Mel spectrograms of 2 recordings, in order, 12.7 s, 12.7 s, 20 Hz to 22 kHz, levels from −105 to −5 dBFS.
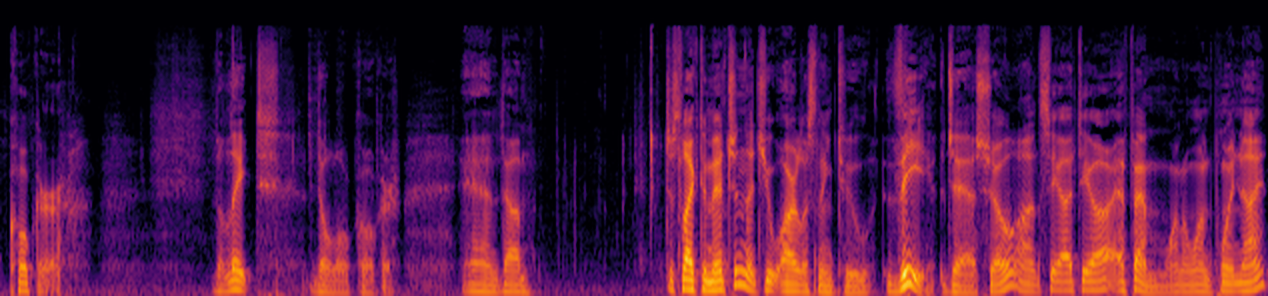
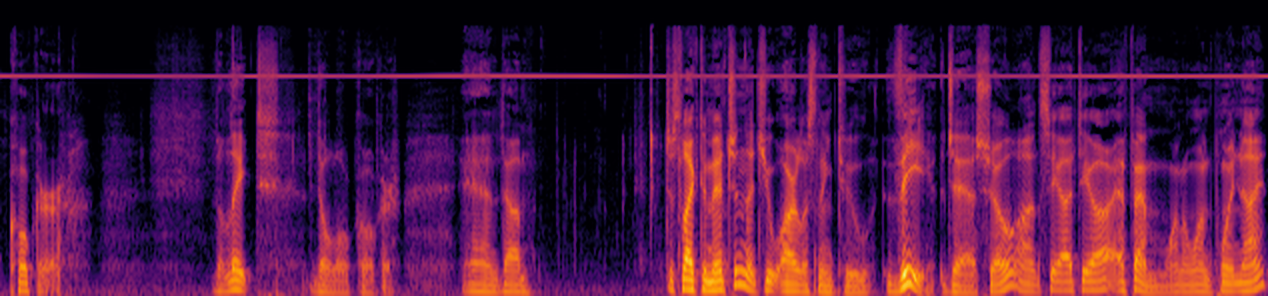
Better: first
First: none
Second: high-pitched whine; faint; throughout; 7.5 kHz, 20 dB below the speech

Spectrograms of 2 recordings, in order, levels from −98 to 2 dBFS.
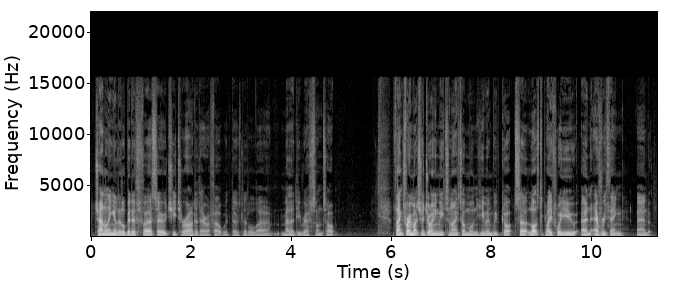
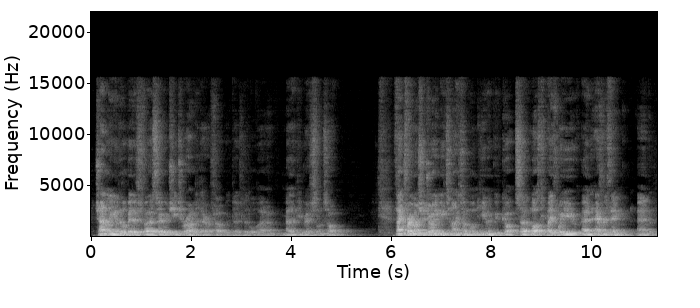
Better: first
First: none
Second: off-mic speech; far // room echo; noticeable; dies away in 0.7 s

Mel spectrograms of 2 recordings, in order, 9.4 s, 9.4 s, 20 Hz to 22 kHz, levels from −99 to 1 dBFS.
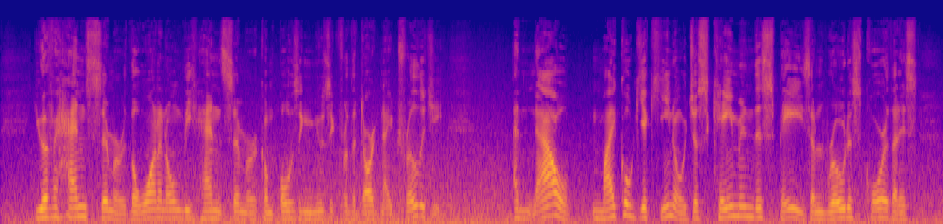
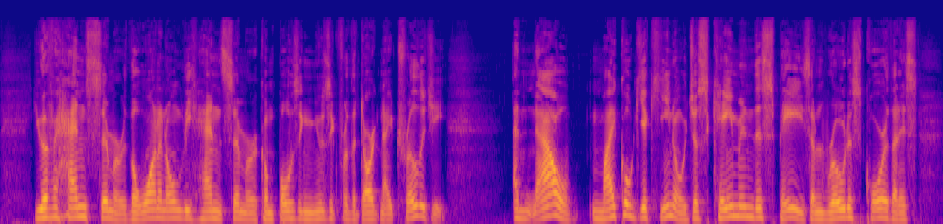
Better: second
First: wind noise on the microphone; occasional gusts; 20 dB below the speech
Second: none

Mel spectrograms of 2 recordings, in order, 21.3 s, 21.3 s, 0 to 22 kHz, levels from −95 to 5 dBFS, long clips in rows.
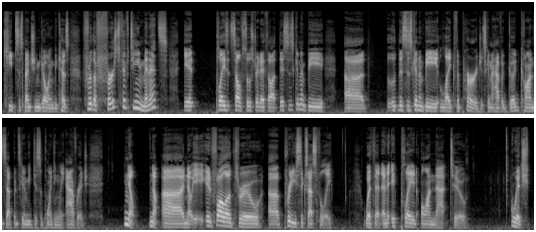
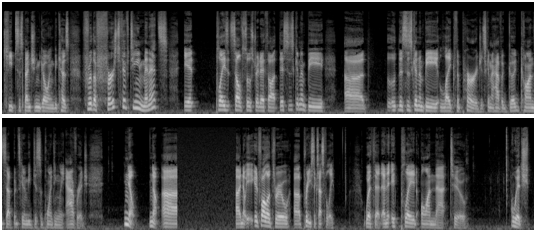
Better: first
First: none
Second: audio freezing; at 14 s for 1 s

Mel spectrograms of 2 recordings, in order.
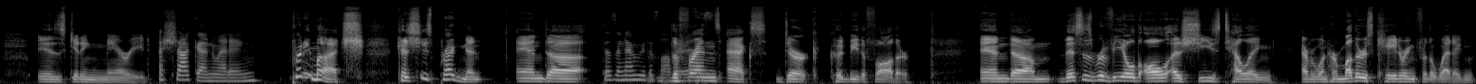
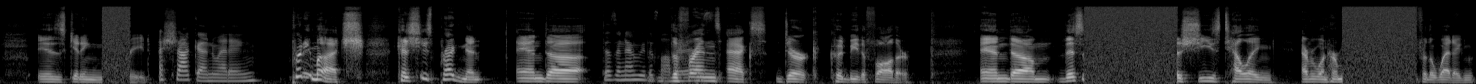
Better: first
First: none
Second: audio cutting out; filled with static; at 1 s, at 11 s for 1 s and at 13 s for 1 s

